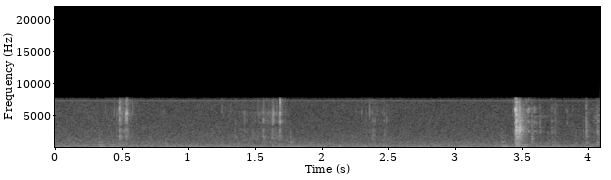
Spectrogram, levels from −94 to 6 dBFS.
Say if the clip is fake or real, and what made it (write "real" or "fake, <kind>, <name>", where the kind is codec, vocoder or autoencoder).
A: real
